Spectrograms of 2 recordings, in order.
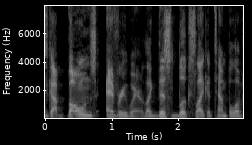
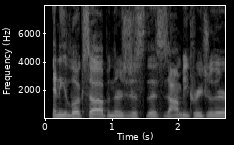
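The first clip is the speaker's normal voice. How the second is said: ordinary talk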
